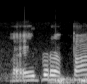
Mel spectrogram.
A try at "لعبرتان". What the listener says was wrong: لعبرتن تن نہیں ہے، عبرتان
